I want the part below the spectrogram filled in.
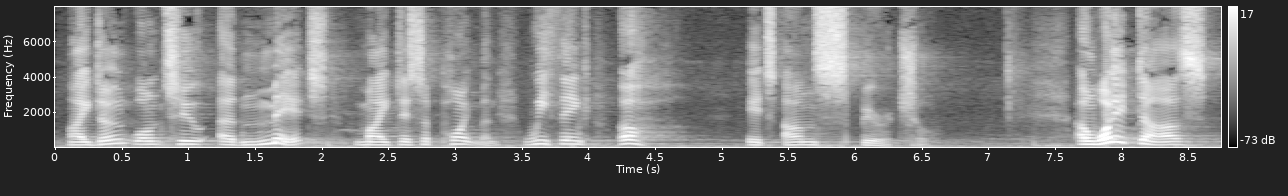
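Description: A British man, a pastor, preaching a sermon in an animated, playful way and talking straight to the congregation. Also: a little high, long reverb tail. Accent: British English. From Britain.

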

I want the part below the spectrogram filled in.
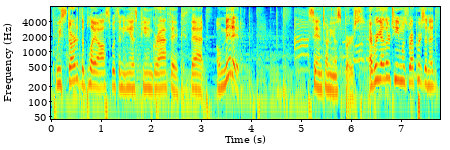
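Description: Female sports radio co-host, mid-pitched, casual and opinionated, light music bed. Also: normal speed, a bit bright. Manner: opinionated, conversational.

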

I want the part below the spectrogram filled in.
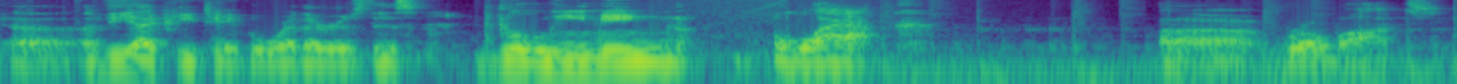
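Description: Brief: male game master, lowish voice, slow unhurried delivery, halting with fillers, music behind. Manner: halting, many fillers while describing. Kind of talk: narrating a tabletop game.

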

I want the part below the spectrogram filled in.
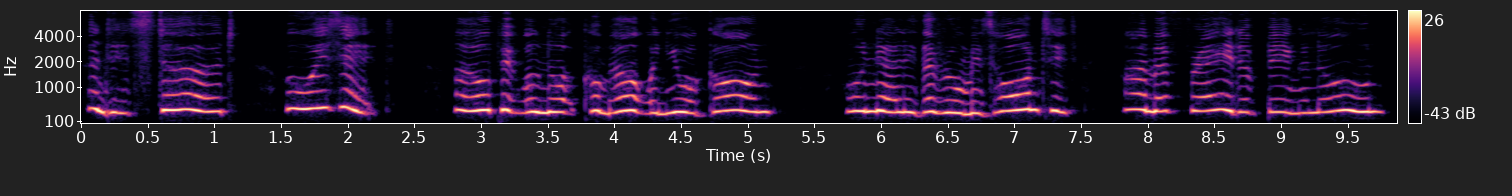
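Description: In an audiobook of a classic novel, a female performer portrays a terrified young married woman in delirium, fretful and pleading, with gasping exclamations. The character's voice is high, set above the performer's own, delivered slowly with a warm tone.

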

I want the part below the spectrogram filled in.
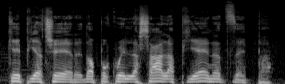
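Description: A man narrating an audiobook in a steady, measured storytelling manner. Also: medium pitch, no echo. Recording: faint background hiss.

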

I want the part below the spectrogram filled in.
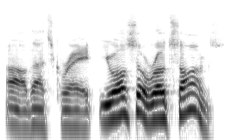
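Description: A man's voice: mid-range voice, sing-song, measured pace, darkish tone, dry recording, clean studio sound. A man in his sixties hosting an interview, asking questions with a fan's enthusiasm. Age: 60s. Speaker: host.

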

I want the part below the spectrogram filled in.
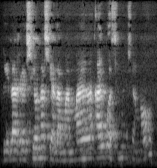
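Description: A woman co-hosting a gossip chat, an animated, slangy, teasing storyteller. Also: on the low side, moderate pace. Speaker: gossip show co-host. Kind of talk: casual showbiz gossip chat. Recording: echoey room.

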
